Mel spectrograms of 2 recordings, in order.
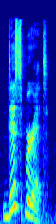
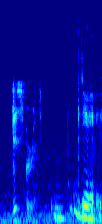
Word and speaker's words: disparate: Disparate. Disparate. – Oh, great. There's two freaking ways, but I definitely was. It's dis, not des. – Disparate.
